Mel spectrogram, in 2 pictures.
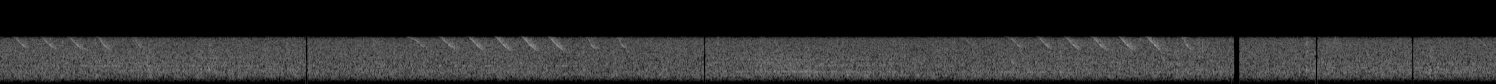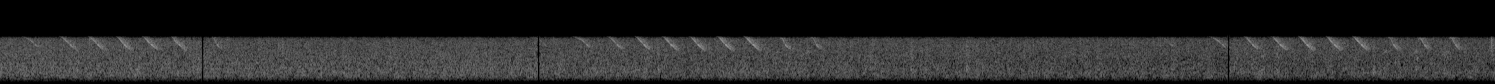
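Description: Steady rain falling, picked up through a doorbell camera's microphone, with a bird repeating a short, fast series of high notes about every five or six seconds.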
